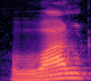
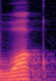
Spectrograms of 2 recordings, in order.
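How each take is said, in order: First: The L sound is pronounced in the word. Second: The L sound is silent in the word. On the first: The speaker calls it wrong. "इसको वाल्क नहीं पढ़ते हैं" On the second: The speaker calls it right. "ये आपका एल silent होता है"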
